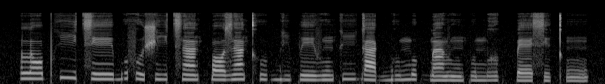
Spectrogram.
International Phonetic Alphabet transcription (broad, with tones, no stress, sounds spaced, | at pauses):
l ɔ˨˦ pʰ i˦˨ t͡s eː˨ b ʊ˦ f ʊ˨ ʃ iː˨ t͡s ã˨ k͡p ɔ˨ z ã˦ kʰ u˨˦ ɡ͡b i˨ p eː˨ v ũ˨ k iː˦ ɡ aː˨ ɡ͡b u˨˦ m o˦ ɡ͡b ã˦ v ũ˨ p ʊ˦ m ɣ ʊ˦˨ k͡p ɛ˨ s ɪ˨ kʼ ũ˨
